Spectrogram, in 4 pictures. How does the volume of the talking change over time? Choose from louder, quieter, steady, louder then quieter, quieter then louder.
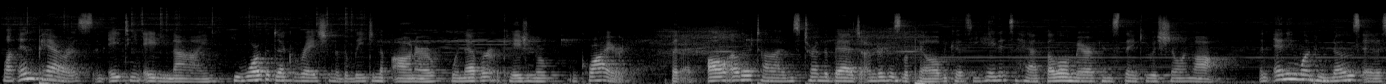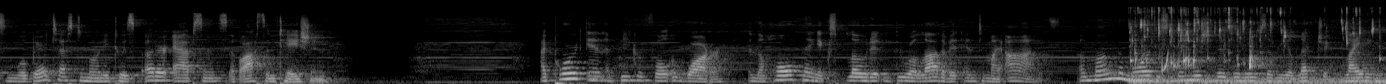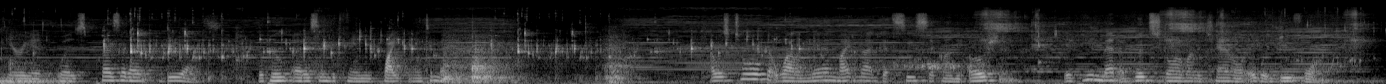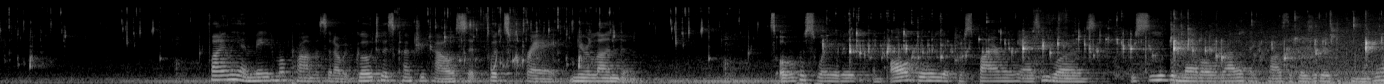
steady.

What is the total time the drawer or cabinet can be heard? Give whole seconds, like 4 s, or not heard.
2 s.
